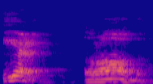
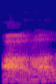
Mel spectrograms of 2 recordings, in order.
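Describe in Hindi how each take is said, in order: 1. शब्द 'i' स्वर से शुरू होता है। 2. शब्द 'a' स्वर से शुरू होता है। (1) "आराब नहीं बल्कि इराब होता है" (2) "आराब नहीं होता"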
